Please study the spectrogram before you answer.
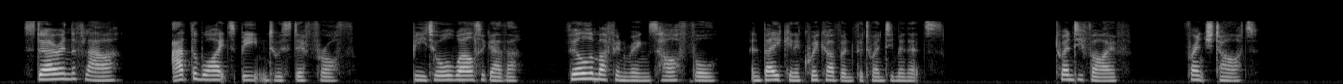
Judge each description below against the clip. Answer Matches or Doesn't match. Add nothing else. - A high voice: Matches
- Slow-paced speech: Doesn't match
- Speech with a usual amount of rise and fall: Matches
